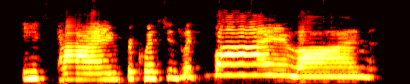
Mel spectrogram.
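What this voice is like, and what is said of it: Character voice impression. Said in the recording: “your best pencil impression ... That was really good!”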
